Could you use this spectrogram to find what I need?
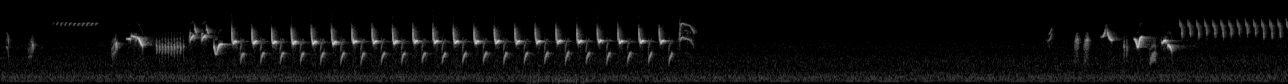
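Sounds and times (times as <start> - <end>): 
common nightingale Luscinia megarhynchos singing: 0.0 - 7.0, 10.4 - 12.8.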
